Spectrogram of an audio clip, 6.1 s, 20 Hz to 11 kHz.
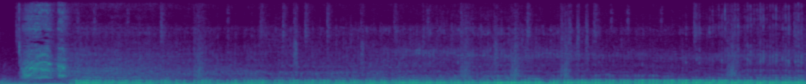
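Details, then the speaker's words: Honda CB-1 400 motorcycle engine after cam work and gasket replaced with a thick gasket plus sealant to stop an oil leak: steady even idle, smooth low hum, no top-end ticking; engine quiet, normal idle. "Tahimik na mga makina. Tulo. Alright. Tahimik mga kana."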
